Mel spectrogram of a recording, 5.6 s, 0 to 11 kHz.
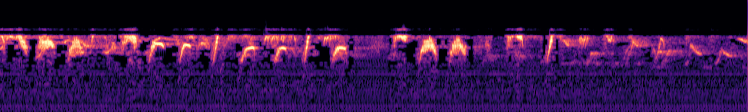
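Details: Green leafbird competing in a singing contest and taking third place in class 1; loud bursts of sharp, chattering whistled notes, about two per second, with brief gaps between phrases.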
